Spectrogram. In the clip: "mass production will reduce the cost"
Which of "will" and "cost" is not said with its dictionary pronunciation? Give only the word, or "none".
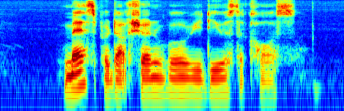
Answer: cost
